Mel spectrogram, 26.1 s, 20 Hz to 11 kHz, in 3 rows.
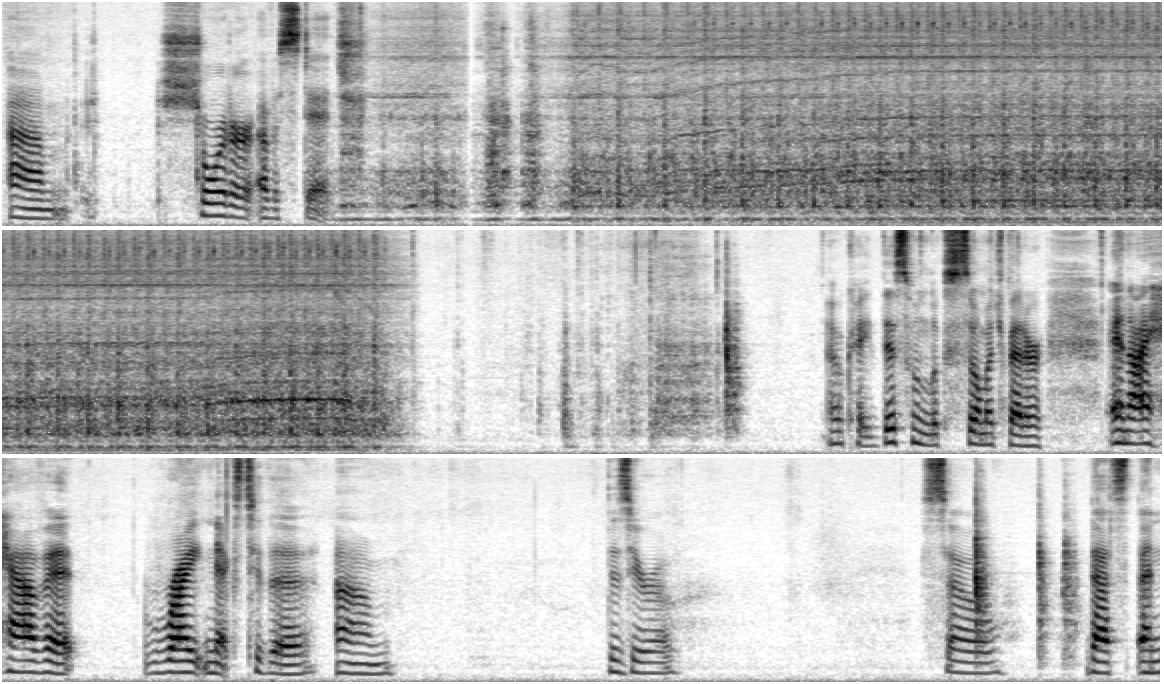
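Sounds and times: sewing machine stitching: 0:02.4 - 0:11.9.

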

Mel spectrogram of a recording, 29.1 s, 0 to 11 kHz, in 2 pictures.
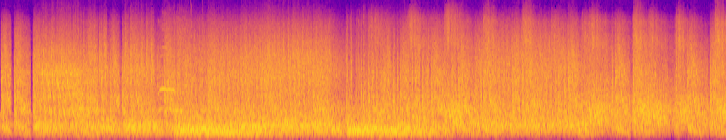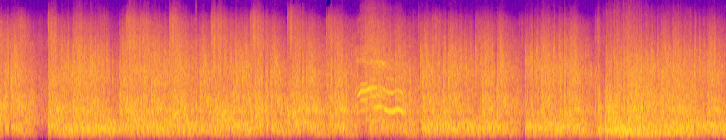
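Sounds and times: machine guns and rifles firing: 0:00.0 - 0:29.0.

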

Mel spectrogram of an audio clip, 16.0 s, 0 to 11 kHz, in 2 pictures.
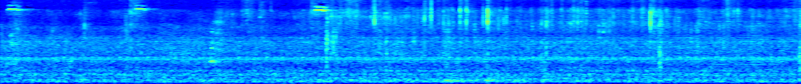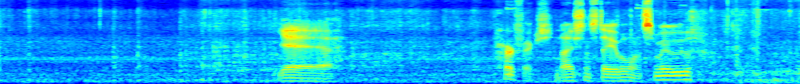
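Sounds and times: wheels clicking over pavement joints: 0:02.6 - 0:16.0
longboard wheels rolling on concrete: 0:03.0 - 0:16.0.

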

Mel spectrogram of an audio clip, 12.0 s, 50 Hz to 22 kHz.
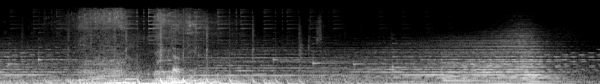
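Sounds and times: background music: 0:00.0 - 0:12.0
car driving past: 0:00.1 - 0:05.9.

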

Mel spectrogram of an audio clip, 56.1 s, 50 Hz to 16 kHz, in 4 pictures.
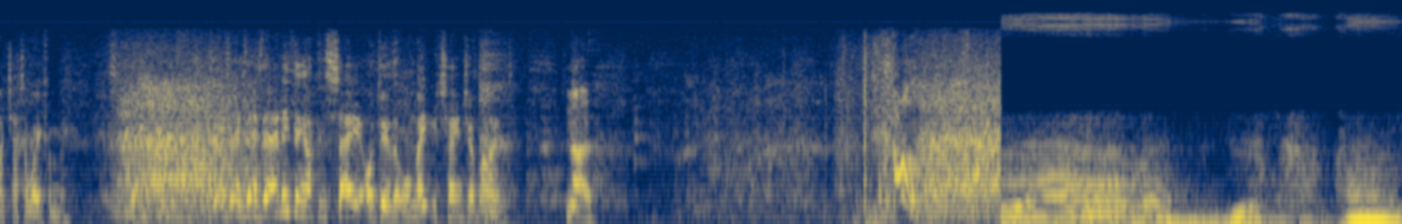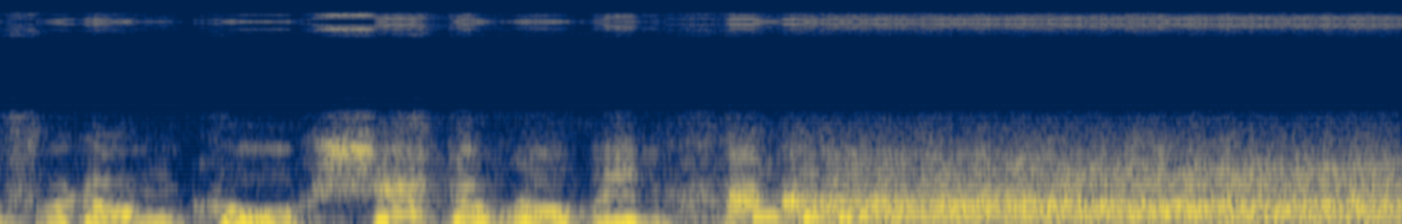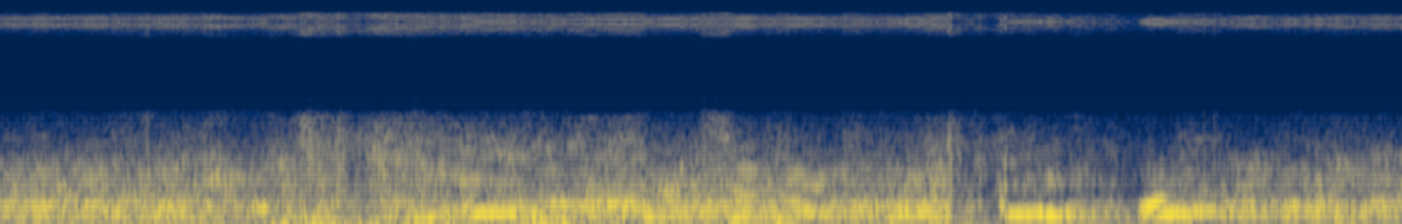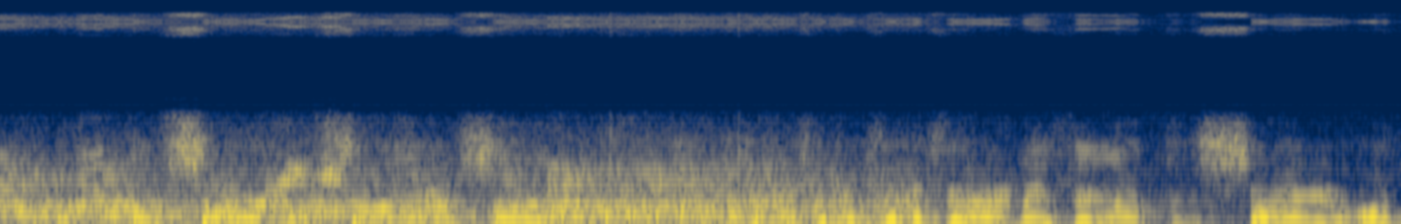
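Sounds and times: slowed-down groans and cries: 0:10.0 - 0:56.0.

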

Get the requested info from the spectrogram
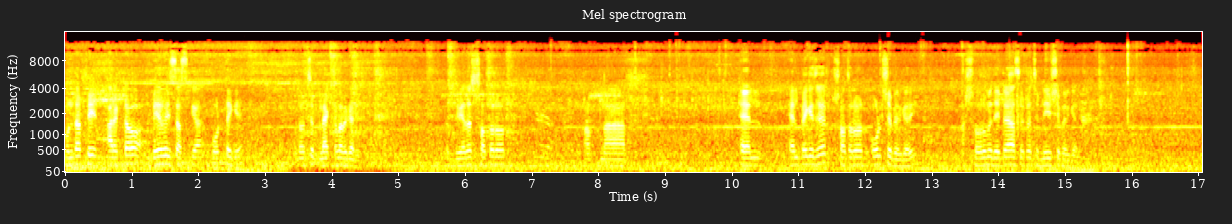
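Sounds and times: voices talking: 0:00.0 - 0:02.7, 0:03.3 - 0:09.0.

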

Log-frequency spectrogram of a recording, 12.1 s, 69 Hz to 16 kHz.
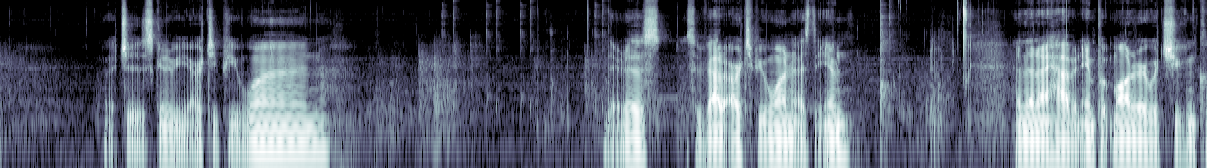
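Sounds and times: computer mouse clicks: 0:04.4 - 0:06.1.

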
